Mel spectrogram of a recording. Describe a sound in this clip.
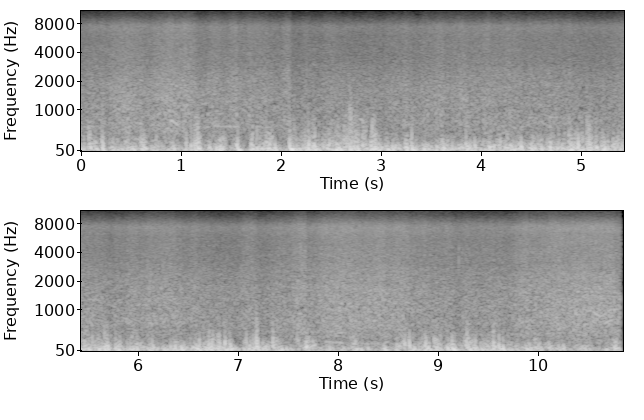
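Water pours steadily down a wall into a pool with a loud rushing splash.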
